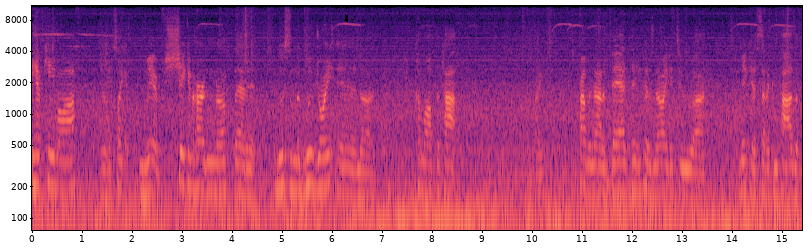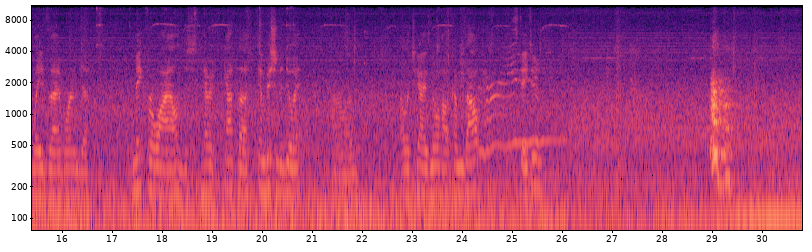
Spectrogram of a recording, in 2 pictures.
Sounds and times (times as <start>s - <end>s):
Speech: 0.0s - 6.9s, 7.7s - 8.5s, 10.0s - 10.3s, 11.0s - 13.5s, 14.1s - 16.6s, 17.4s - 20.8s, 21.4s - 22.0s, 22.8s - 26.0s
Rustling leaves: 0.0s - 30.8s.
